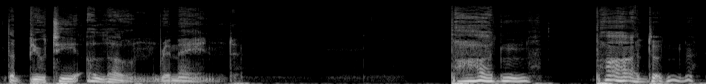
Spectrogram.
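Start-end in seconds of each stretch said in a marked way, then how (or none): 4.5-7.0 higher pleading cry; Felton's plea. Acted. Felton begging Milady for pardon. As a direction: beg her forgiveness. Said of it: "cried Felton".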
